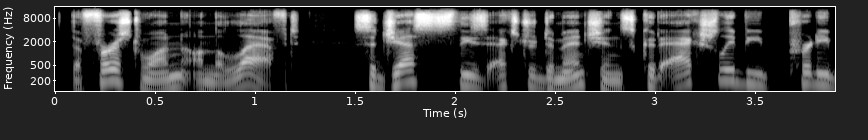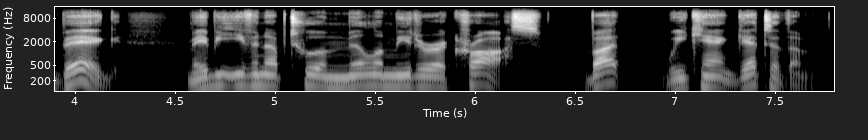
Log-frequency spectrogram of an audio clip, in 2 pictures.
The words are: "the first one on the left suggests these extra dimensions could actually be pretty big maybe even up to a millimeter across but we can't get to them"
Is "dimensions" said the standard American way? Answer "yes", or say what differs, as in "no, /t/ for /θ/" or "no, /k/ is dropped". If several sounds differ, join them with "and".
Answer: yes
